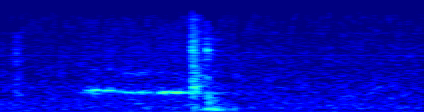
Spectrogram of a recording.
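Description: Near silence, with one faint mouse click about halfway through, just after a brief faint tone.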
